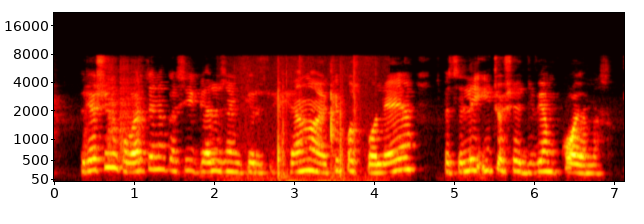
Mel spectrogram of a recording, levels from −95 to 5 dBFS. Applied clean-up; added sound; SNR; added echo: none; Walk, footsteps; 14 dB; none.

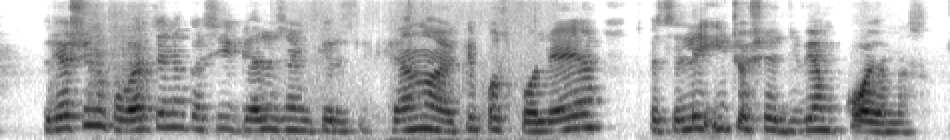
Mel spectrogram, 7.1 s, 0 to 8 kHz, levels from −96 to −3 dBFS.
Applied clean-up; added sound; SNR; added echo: neural separator model SepFormer DNS4.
